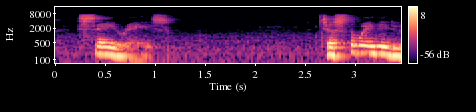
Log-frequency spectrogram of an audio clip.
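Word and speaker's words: Seres: Even though it's spelled S-E-R-E-S, phonetically it's pronounced as if it's spelled S-A-Y-R-A-Y-S. Ceres.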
